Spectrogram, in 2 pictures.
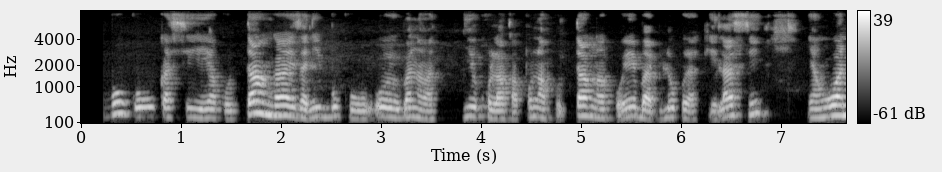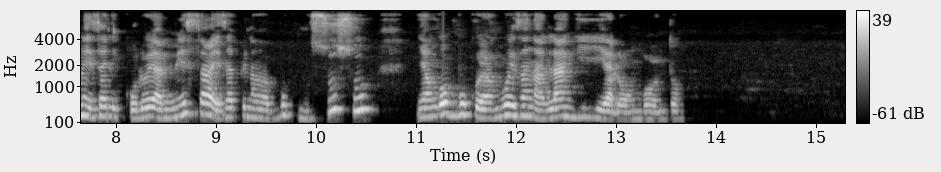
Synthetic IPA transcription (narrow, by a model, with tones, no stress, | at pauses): bu˦ku˨ka˨si˨ja˨ko˨ta˦ŋɡa˦e˨za˨li˦bu˦ku˨o˦jo˦ba˦na˨a˨ | je˦ko˨la˨ka˨po˦na˨ko˨ta˦ŋɡa˨ko̰˨je˦ba˨bi˨lɔ˦kɔ˨ja˨ke˨la˦si˦ | ja˨ŋɡo˦wa˦na˦e˨za˦li˨ko˨lo˦ja˨me˦sa˦e˨za˦pe˦na˨ba˨bu˦ku˨mo˨su˦su˦ | ja˨ŋɡo˦bu˦ku˨ja˨ŋɡo˦e˨za˦na˨la˦ŋɡi˦ja˨lɔ˨ŋɡɔ˨ndɔ˦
